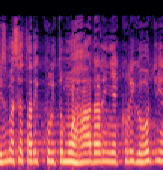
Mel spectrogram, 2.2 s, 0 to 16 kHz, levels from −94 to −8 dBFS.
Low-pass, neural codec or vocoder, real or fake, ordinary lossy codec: 14.4 kHz; none; real; MP3, 48 kbps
